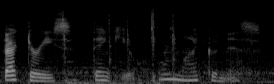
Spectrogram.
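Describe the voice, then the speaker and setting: A woman's voice: medium pitch, measured pace, noisy background. A woman game streamer chatting casually over gameplay with rambling asides.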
